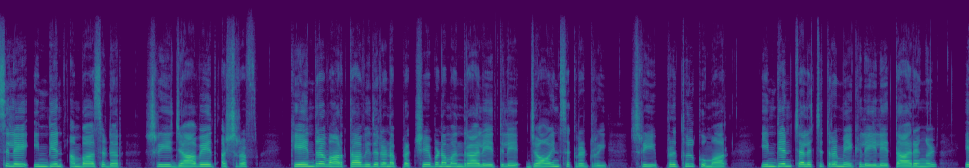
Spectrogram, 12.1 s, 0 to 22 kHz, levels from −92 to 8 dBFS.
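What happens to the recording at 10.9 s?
At 10.9 s the speech continues intact, with no dropout, click, distortion or other fault at that point.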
